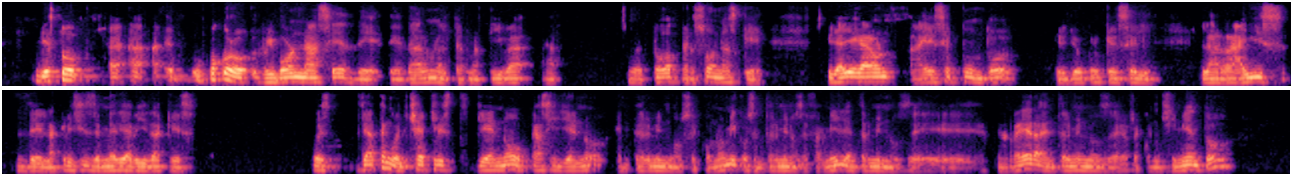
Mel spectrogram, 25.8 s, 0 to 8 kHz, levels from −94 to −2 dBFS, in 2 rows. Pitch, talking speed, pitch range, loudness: 100 Hz, 150 wpm, 90-120 Hz, -25 LUFS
